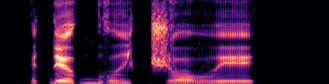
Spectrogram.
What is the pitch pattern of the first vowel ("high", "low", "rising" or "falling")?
high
